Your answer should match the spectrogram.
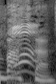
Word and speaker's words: BAFTA: É isso mesmo, ah, BAFTA.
